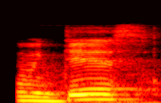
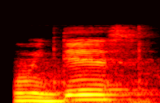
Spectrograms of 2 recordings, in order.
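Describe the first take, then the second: No difference in how they are said.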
